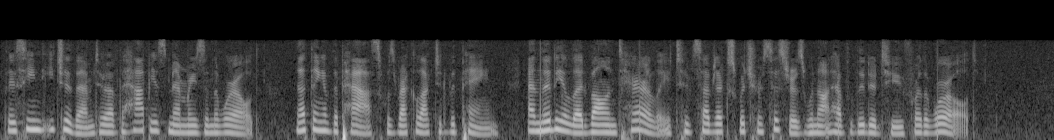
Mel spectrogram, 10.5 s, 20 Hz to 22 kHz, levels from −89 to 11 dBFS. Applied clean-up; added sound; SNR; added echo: none; none; none; none.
